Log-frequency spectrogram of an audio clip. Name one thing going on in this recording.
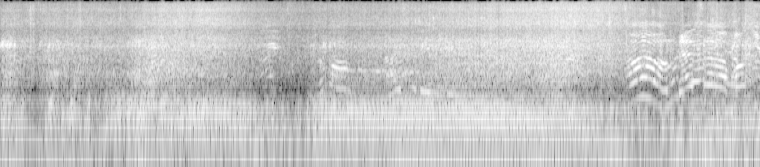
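Tyres churn and splash through mud.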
